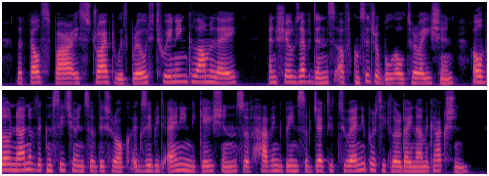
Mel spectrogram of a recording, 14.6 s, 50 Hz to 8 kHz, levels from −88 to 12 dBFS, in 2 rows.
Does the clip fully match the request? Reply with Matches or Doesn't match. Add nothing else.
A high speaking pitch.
Doesn't match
